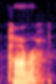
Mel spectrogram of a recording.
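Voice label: "para", British English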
